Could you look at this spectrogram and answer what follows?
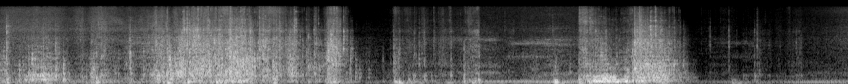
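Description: Rustling and clattering from items being handled and set down, in rough bursts of a second or two with sharp clicks mixed in.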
